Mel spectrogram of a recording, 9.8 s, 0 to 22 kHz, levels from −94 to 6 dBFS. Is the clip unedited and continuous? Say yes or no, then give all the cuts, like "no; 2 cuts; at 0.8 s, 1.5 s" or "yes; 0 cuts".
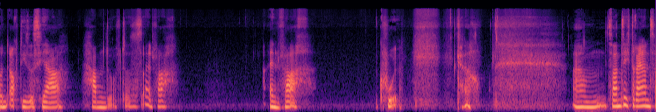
yes; 0 cuts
